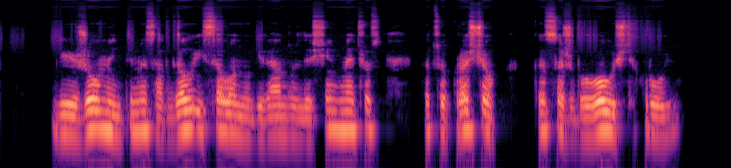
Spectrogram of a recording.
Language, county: Lithuanian, Telšiai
